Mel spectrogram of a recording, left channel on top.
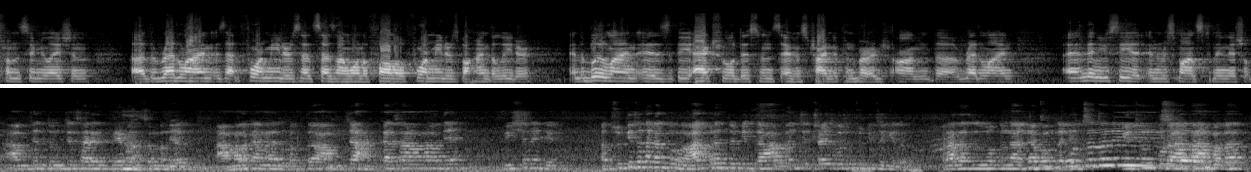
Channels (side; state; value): both; different; correlation 0.00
